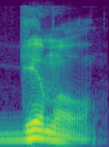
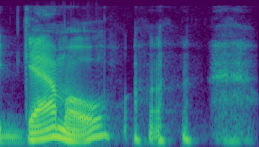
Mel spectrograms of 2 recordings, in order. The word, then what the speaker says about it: gimmel: But the word camel, of course, starts with C, and this is a G sound. So if you can think of it as a gamel or a gamal, then you can still get the G out of it.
